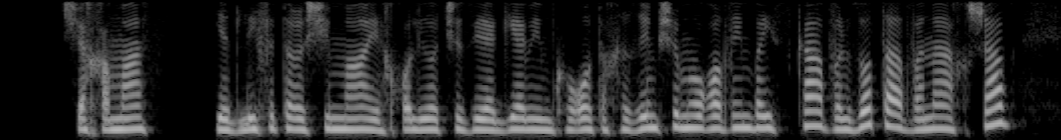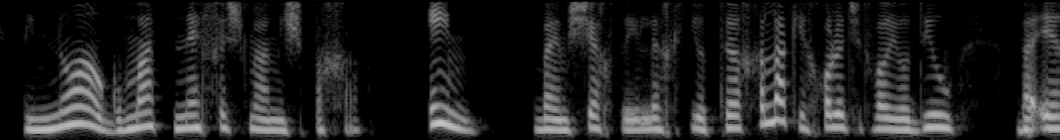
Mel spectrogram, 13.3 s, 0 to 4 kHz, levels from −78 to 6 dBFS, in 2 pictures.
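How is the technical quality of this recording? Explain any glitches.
The speech recording has no audible glitches. There is nothing in it that calls for an explanation.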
